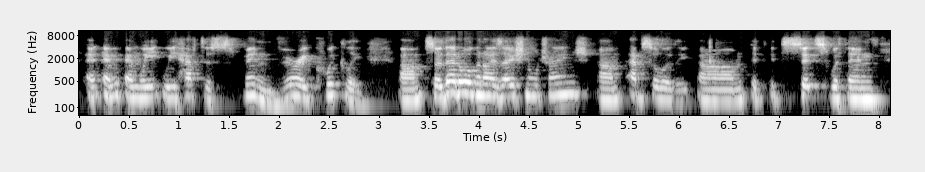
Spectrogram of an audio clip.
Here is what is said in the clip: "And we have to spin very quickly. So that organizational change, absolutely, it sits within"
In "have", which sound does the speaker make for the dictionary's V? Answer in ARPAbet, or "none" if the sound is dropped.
F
